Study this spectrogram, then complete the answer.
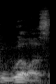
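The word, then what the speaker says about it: Willys: And I I own a 43 Willies. Uh Willis MB. I've been told it's pronounced Willis, not Willies.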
